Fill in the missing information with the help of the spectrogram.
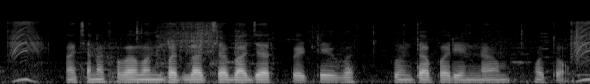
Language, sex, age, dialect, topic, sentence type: Marathi, male, <18, Varhadi, agriculture, question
